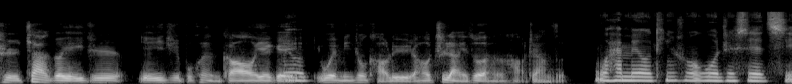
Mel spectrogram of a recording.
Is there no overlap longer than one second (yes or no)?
yes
